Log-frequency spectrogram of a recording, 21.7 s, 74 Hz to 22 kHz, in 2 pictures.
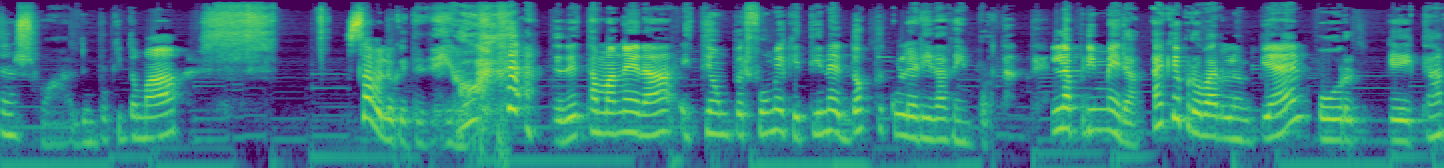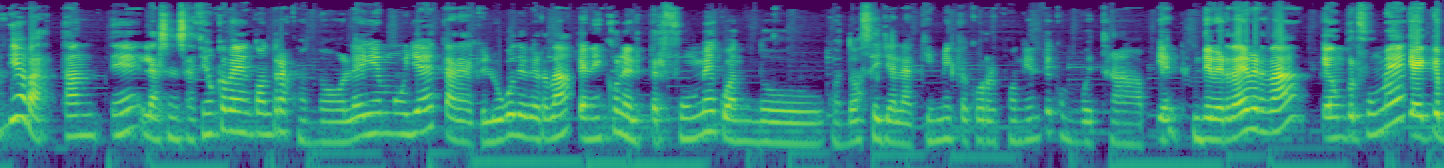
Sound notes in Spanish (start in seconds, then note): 3.5 risas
